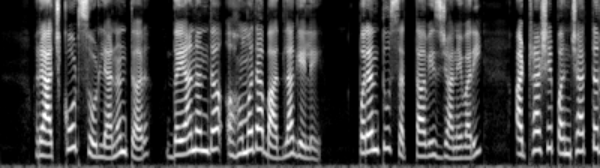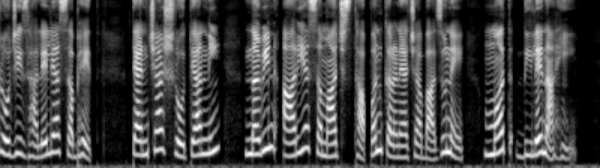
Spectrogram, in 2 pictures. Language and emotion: Marathi, neutral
